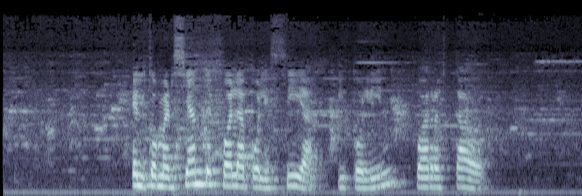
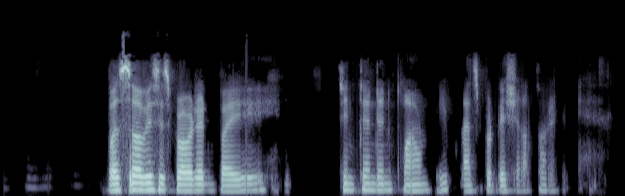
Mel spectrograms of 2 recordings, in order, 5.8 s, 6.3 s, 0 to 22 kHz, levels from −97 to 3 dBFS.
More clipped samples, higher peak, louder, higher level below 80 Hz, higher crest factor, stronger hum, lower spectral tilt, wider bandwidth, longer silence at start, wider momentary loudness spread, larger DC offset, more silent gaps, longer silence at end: neither; about the same, -2 dBFS vs -2 dBFS; first, -17 LUFS vs -21 LUFS; first, -54 dBFS vs -64 dBFS; second, 16 dB vs 22 dB; neither; about the same, -5.5 dB/octave vs -5.5 dB/octave; first, 15.5 kHz vs 11 kHz; second, 0.05 s vs 1.1 s; about the same, 22 LU vs 22 LU; neither; second, none vs 2.91-3.12 s, 3.23-3.38 s; second, 0.3 s vs 0.7 s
